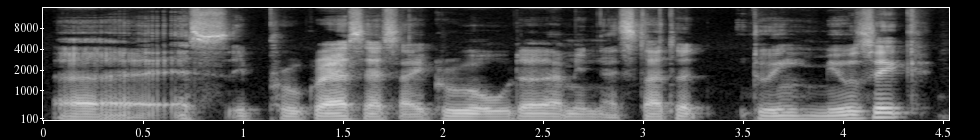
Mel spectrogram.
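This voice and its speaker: A man's voice: sits low, steady tone, a little slow. A young man with a Singaporean accent chatting casually as a guest, hesitantly searching for his words. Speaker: podcast guest, musician. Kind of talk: casual conversational storytelling.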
